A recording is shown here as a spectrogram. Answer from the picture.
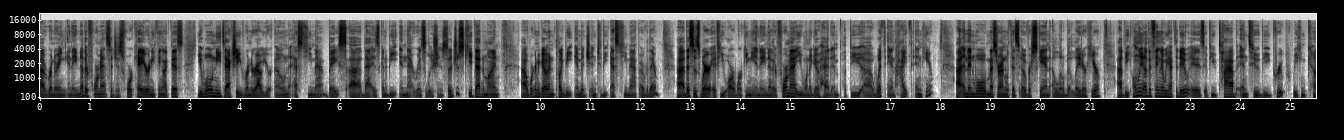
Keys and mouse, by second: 2.9-4.0 drag, 9.4-9.7 drag, 10.3-11.5 drag, 13.2 click, 21.2-21.7 middle drag, 22.8 click, 23.6 Tab, 24.4-24.8 middle drag.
